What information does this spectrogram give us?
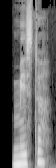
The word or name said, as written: mr.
